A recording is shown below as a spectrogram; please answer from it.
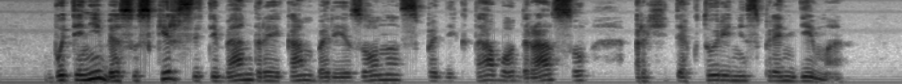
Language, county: Lithuanian, Vilnius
